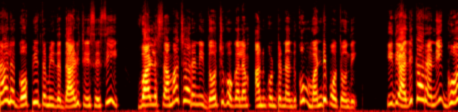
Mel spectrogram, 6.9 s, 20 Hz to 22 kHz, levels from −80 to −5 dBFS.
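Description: A short burst of harsh crackle, grainy and edged, sits on the loud peaks from 2.14 to 2.22 s, just before "సమాచారాన్ని దోచుకోగలం అనుకుంటున్నందుకు". This is hard clipping. For that stretch the speech was driven about 6 dB past what a stage in the chain could pass, so the waveform's peaks were sliced flat. Those flattened tops add harmonics high in the spectrum, and that is the rasp heard on the peaks.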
